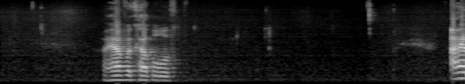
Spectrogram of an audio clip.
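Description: A woman speaks calmly into a microphone close by.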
